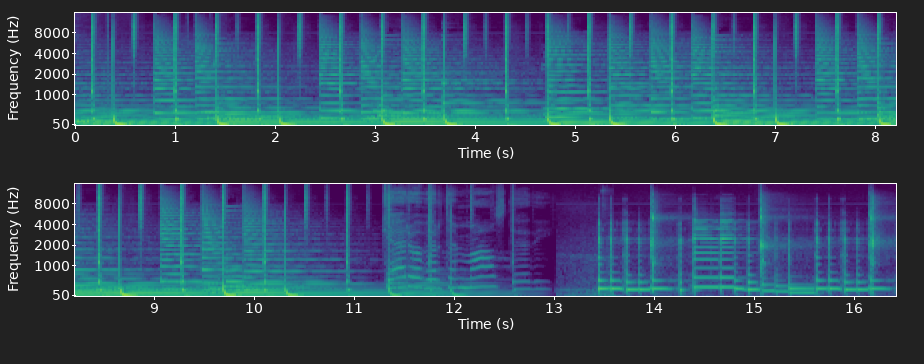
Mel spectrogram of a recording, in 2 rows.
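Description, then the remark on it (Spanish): A music track with a steady beat and bright harmonic layers plays loudly on the radio show Café con Nata, then shifts near the end into a thinner section with a gliding melodic line after a brief dip. “con 9 30 nos vamos a la música.”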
